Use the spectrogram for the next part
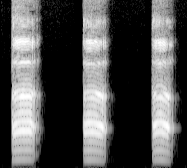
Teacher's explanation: حمزہ اقصى حلق سے نکلتا ہے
